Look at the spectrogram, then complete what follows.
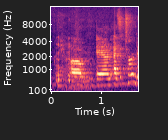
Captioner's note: laugh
